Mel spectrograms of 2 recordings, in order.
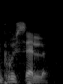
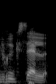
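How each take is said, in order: First: The x is pronounced as an s sound. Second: The x is pronounced as a ks sound. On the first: This is how people commonly say it. "But all of us say Bruxelles" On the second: This follows the spelling of the letter. "it's the sound X, so it should be Bruxelles"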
